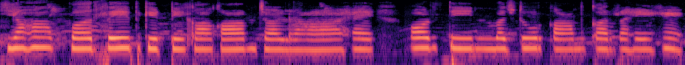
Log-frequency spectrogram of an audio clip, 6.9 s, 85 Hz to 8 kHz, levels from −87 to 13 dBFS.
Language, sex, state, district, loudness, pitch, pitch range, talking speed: Hindi, female, Madhya Pradesh, Bhopal, -17 LUFS, 270 Hz, 260-280 Hz, 130 wpm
